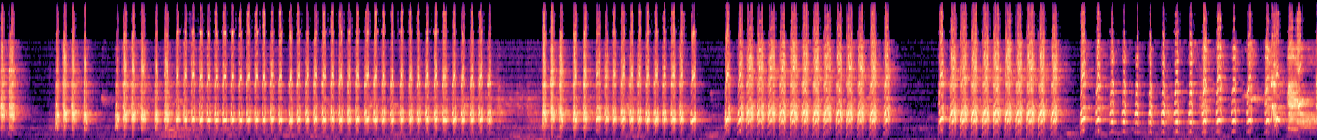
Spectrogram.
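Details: Shrike-style song of a White-rumped shama, recorded clearly for bird training: long buzzy, very rapid trills broken by short silences, ending in separate clipped notes.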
